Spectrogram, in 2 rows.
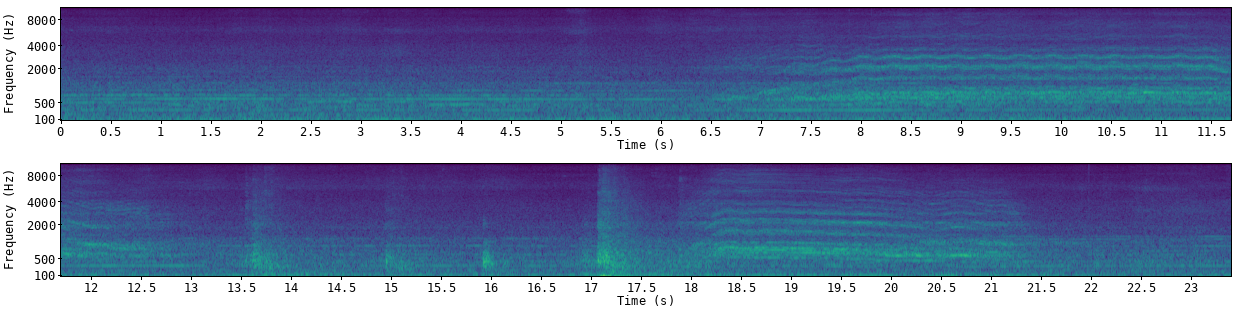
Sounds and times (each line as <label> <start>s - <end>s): other heavy machines 0.0s - 23.4s
traffic 0.0s - 23.4s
